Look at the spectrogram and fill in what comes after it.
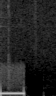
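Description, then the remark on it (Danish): A single steady telephone ringback tone sounds for about a third of a second, a clear mid-pitched beep that stops abruptly, followed by near silence. “Den skulle meget gerne begynde at ringe op her.”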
